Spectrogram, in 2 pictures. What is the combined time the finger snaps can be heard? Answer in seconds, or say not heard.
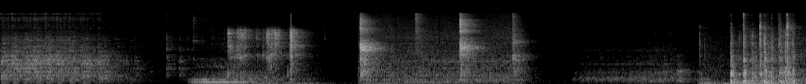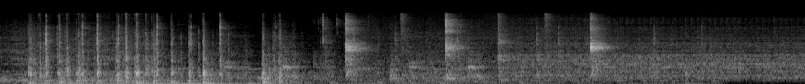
4 s.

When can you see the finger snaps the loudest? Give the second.
14 s.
